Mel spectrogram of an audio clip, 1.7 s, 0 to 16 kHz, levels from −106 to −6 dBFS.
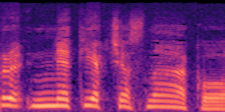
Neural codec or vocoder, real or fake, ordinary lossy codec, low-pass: none; real; AAC, 48 kbps; 14.4 kHz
